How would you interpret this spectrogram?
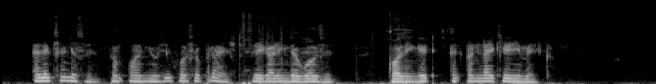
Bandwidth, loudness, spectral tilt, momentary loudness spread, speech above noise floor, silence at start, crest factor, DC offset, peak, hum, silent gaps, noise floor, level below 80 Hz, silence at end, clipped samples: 6.8 kHz; -23 LUFS; -9.5 dB/octave; 8 LU; 35 dB; 0.35 s; 18 dB; under 0.1%; -4 dBFS; none; none; -56 dBFS; -42 dBFS; 0.95 s; under 0.1%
